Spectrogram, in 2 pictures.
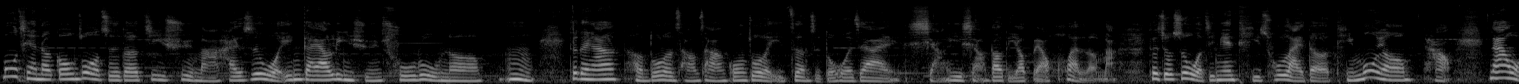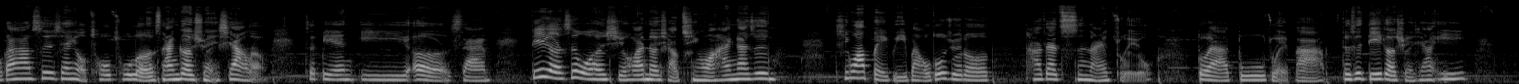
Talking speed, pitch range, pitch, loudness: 255 characters per minute, 185-240 Hz, 210 Hz, -31 LUFS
